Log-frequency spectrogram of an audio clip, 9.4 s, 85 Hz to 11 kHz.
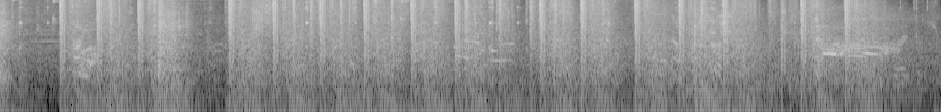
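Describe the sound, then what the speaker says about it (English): Heavy gunfire in Fallout 4, a dense fusillade of close, loud shots firing almost continuously in rapid bursts with only brief gaps, filling the whole stretch. "They're gonna shoot us!"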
